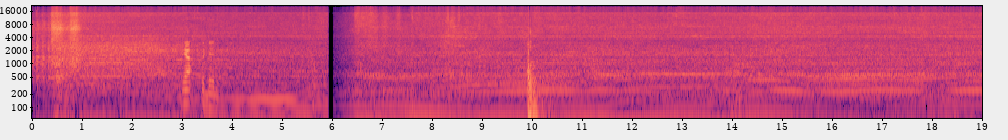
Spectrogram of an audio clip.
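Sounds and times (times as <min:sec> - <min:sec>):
loud thump: 0:09.9 - 0:10.6
car engine idling: 0:09.9 - 0:10.8.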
